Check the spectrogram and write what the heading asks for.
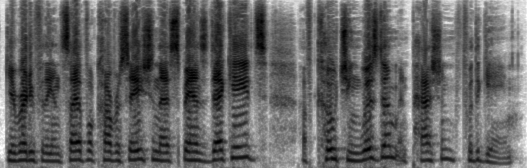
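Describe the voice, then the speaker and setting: Male radio host, higher pitch; upbeat, affirming interviewer. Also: brisk. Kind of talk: interview hosting.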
